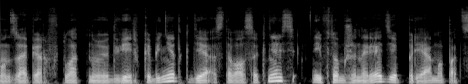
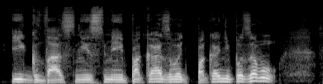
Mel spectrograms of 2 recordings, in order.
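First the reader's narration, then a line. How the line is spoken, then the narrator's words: Shouting after someone. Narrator (Russian): крикнув вслед ему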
